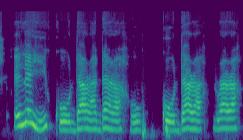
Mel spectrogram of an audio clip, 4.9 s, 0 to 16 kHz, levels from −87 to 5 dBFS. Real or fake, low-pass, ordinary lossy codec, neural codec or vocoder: real; 10.8 kHz; Opus, 16 kbps; none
